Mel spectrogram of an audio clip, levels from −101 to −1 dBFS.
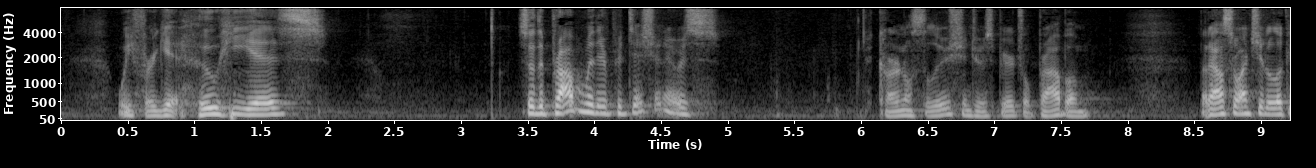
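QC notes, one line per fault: Nothing stood out on listening to the speech.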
